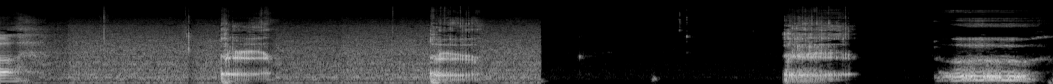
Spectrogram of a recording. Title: Boy Gamer Burps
